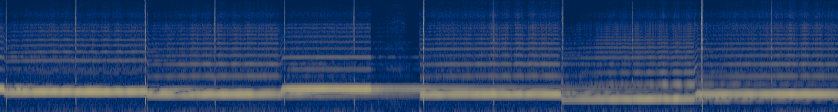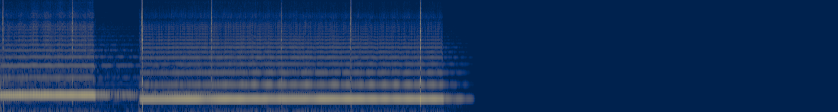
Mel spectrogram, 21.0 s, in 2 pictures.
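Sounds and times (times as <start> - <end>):
flute playing classical canon: 0.0 - 16.4.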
